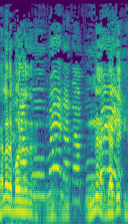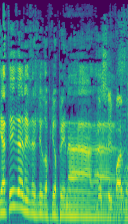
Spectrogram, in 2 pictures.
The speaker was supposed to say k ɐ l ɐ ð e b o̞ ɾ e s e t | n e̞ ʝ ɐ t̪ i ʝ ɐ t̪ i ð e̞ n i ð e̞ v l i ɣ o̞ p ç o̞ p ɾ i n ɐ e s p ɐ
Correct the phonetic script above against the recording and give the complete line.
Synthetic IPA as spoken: k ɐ l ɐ ð e b o̞ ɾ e s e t | n e̞ ʝ ɐ t̪ i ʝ ɐ t̪ i ð e̞ n i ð e̞ z l i ɣ o̞ p ç o̞ p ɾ i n ɐ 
